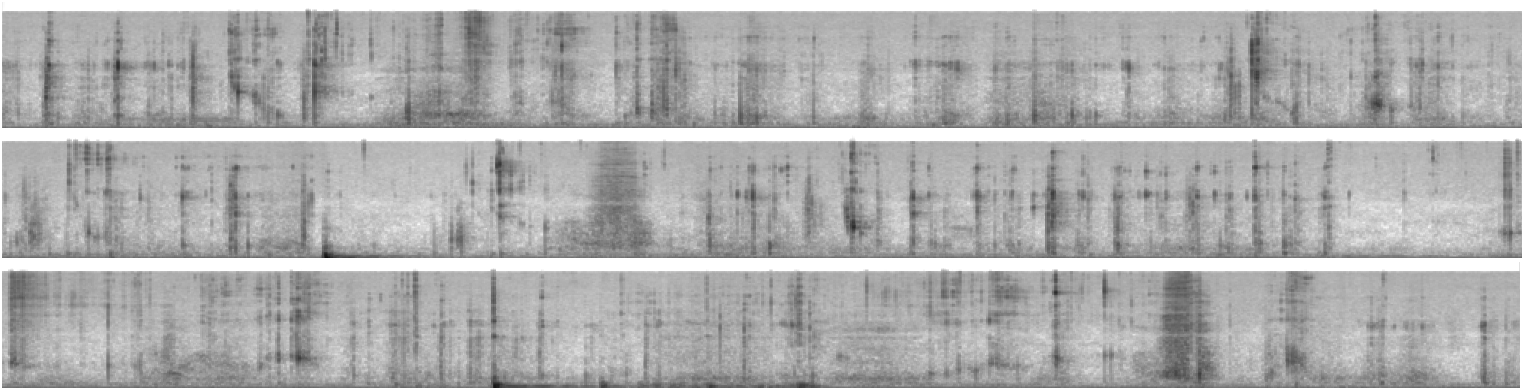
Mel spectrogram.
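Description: Close-miked chewing and biting of tteokbokki and fried snacks: wet clicks and crisp crunches in quick irregular succession over a steady low hum. Two loud low thumps land about twelve and twenty-four seconds in.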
